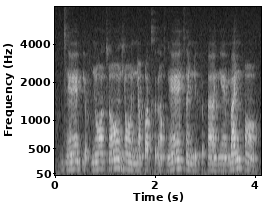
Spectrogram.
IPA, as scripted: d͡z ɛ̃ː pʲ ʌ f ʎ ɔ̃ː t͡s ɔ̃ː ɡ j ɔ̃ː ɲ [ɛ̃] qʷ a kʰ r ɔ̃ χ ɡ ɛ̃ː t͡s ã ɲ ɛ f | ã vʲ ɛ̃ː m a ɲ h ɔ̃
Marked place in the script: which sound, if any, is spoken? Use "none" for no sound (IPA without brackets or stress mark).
ɛ̃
